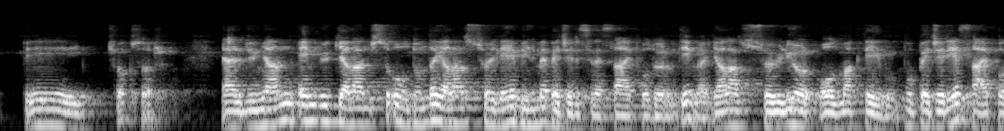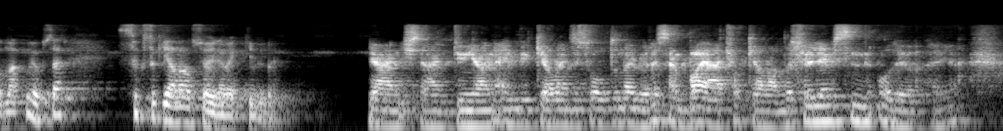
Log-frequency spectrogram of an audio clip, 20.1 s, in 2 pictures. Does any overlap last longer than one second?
No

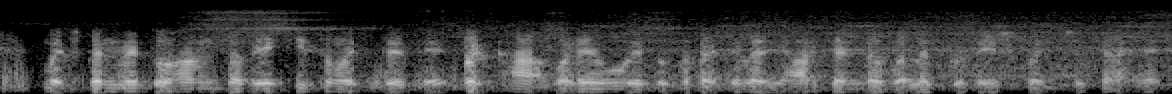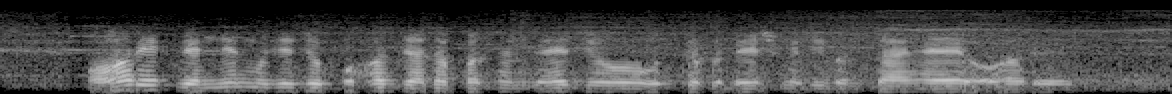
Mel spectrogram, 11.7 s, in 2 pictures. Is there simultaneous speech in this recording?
No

